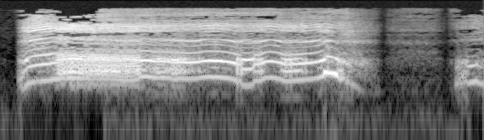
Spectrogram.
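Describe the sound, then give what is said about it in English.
A man lets out a loud, drawn-out scream, wavering in pitch for nearly two seconds, then cuts off; after a short silence another brief vocal sound begins. “When the young king heard this, he screamed”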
